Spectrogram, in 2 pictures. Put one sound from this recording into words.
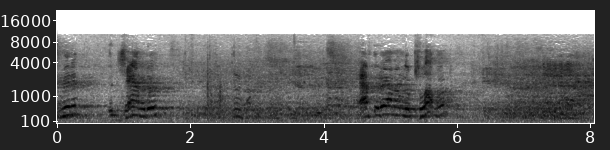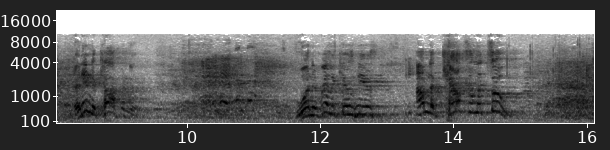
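A man speaks loudly and dramatically, with long pauses.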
